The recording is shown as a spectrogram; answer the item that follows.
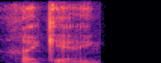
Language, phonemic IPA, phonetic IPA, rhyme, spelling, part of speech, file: Danish, /ræɡerinɡ/, [ʁæˈɡeɐ̯eŋ], -eŋ, regering, noun, Da-cph-regering.ogg
- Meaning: government; the executive body of a country's governmental system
